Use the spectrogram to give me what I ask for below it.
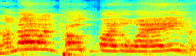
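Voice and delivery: high-pitched, loud protest; yelling denial. Acted. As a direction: yell it like a frantic denial. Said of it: "more than yelling".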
